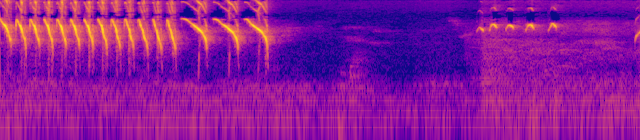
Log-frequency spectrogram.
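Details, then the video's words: Canary giving a long rolling song meant to coax young canaries into singing: a rapid, even trill of high notes for over a second, three slower swooping notes, a pause, then four quick high chirps. "kenari gacor panjang TEMBAKAN NGEROL"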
